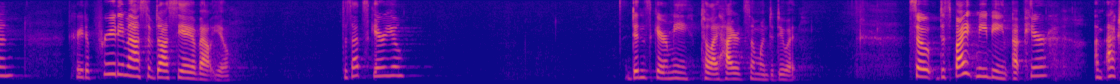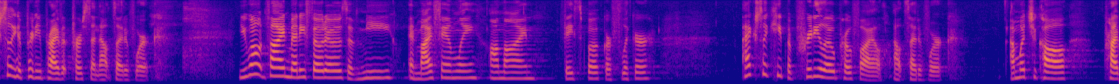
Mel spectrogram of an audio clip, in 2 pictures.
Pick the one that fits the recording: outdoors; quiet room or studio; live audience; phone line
live audience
